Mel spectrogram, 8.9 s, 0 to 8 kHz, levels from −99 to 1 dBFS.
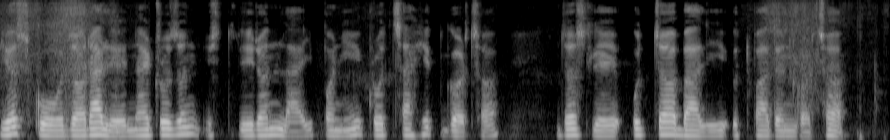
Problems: none marked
